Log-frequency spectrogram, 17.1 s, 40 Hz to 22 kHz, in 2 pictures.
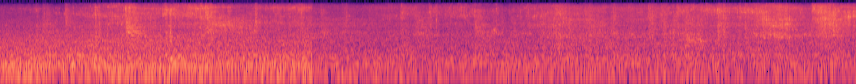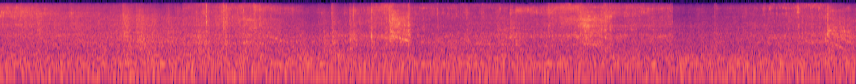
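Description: HO-scale slot cars (a 1977 Plymouth Fury and a BMW M1) racing laps, whirring past again and again in short bursts every second or two over a steady low electrical hum.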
